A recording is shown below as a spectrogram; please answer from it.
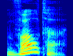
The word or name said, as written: volta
